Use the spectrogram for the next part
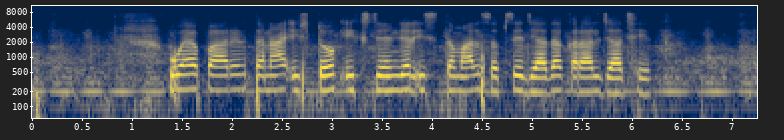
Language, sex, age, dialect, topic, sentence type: Magahi, female, 18-24, Northeastern/Surjapuri, banking, statement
